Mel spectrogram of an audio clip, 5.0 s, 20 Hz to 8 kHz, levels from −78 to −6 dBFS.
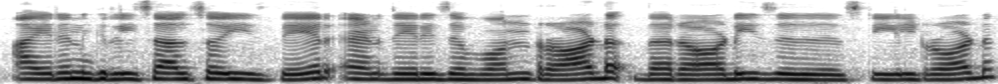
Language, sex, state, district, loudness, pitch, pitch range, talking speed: English, female, Odisha, Nuapada, -14 LUFS, 195 Hz, 185-205 Hz, 180 wpm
